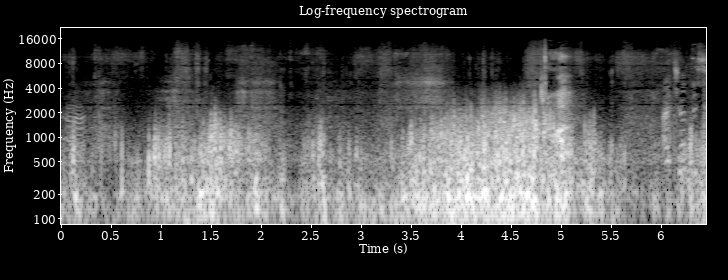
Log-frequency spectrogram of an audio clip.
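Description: Rough rustling and crunching of steps through low, dense tundra shrubs, mixed with wind on the microphone, growing loudest about four to five seconds in.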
